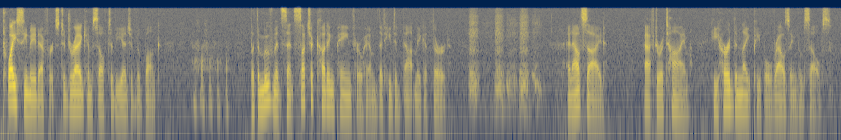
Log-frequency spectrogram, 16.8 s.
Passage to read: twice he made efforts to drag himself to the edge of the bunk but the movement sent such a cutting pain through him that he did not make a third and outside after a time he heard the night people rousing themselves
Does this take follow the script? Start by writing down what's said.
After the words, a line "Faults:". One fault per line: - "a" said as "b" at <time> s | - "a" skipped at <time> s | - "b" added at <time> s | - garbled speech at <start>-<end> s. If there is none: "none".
twice he made efforts to drag himself to the edge of the bunk but the movement sent such a cutting pain through him that he did not make a third and outside after a time he heard the night people rousing themselves
Faults:
none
